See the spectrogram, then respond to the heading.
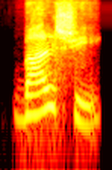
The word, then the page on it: Bolshie: Indian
